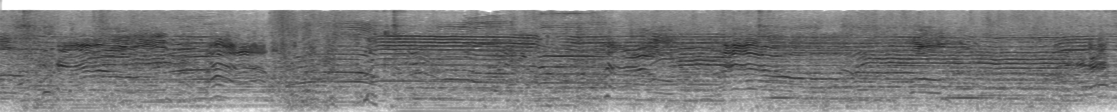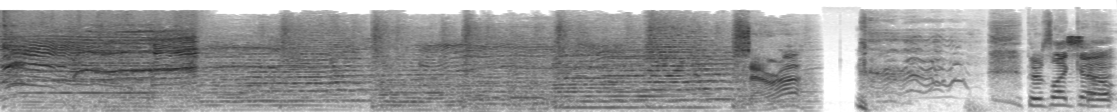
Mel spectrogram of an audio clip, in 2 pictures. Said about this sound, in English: There's this crazy scream from Sarah, and like as it's like fully voiced, it cuts to like Sarah's dad just like fucking around eating grass, but the screaming that scream continues, but now it is immediately like in a split second farther away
